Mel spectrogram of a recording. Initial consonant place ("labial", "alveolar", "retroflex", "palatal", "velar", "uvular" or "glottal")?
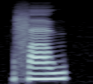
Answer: labial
